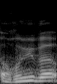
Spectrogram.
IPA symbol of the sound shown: y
